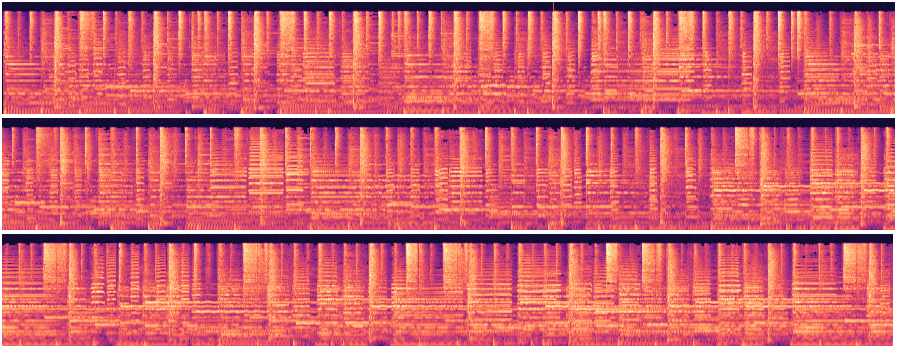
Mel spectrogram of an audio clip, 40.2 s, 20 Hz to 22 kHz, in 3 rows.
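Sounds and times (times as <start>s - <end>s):
sweet soul music: 0.0s - 40.1s.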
